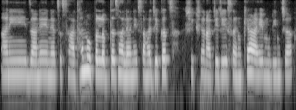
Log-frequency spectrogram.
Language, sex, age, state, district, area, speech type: Marathi, female, 30-45, Maharashtra, Nashik, urban, spontaneous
